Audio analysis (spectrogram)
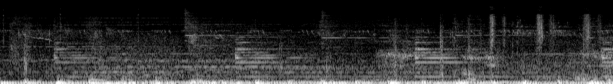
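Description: Horse in the video game Assassin's Creed Brotherhood, repeated clip-clop of hooves with snorts and neighs, moderately close under a game soundscape of mechanical clicks and occasional faint voices.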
